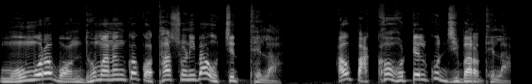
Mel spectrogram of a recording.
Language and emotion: Odia, disgusted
